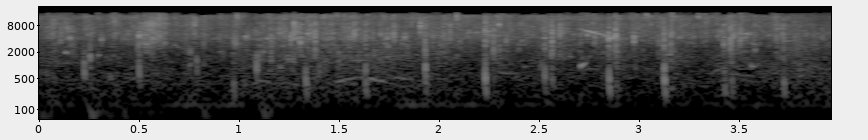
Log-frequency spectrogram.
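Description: Footsteps run quickly across a stone floor.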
